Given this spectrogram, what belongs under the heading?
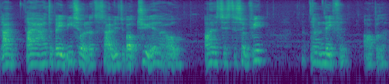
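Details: Dysarthria in an adult woman diagnosed with Huntington's disease who now lives in a supportive care home.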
